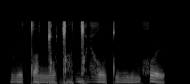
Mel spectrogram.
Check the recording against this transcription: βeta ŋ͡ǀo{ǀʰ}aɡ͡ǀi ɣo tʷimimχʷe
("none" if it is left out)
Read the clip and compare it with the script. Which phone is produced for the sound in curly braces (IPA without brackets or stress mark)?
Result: ɡ͡ǀ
